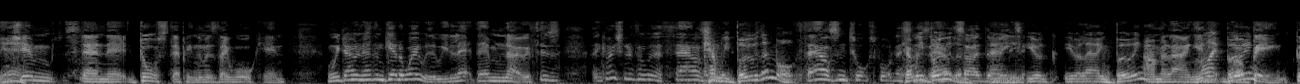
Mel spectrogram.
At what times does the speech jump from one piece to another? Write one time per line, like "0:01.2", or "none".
0:10.2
